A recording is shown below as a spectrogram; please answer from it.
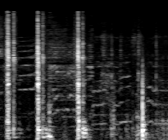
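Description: Pneumatic upholstery staple gun firing staples into a wooden frame: about five sharp shots, two in quick succession at the start, then spaced out.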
